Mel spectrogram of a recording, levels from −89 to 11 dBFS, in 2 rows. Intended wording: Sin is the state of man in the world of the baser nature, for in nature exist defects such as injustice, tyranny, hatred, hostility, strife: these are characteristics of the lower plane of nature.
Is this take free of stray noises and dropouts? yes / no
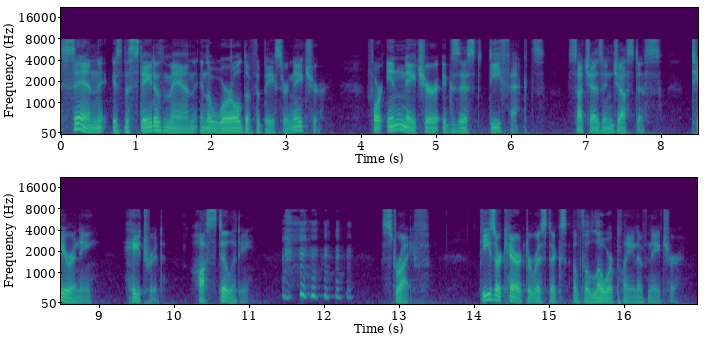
no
